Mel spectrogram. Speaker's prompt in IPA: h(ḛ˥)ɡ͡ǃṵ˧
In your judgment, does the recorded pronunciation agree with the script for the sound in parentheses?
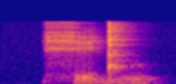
yes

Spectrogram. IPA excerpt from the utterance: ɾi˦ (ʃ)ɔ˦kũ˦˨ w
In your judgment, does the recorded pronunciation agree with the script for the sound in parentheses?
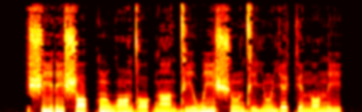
yes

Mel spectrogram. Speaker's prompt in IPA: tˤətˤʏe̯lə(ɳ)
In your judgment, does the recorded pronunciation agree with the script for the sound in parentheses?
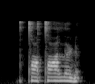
yes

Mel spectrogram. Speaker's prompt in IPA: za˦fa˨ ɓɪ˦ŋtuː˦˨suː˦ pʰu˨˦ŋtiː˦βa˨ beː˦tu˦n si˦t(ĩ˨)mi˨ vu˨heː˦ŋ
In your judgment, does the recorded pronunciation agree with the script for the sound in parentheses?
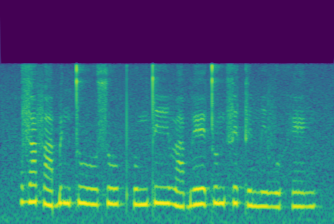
no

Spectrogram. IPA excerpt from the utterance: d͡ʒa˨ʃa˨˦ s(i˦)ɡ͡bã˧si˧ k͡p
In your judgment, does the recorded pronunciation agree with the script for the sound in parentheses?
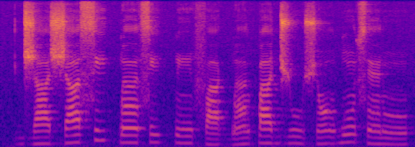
yes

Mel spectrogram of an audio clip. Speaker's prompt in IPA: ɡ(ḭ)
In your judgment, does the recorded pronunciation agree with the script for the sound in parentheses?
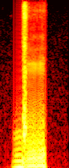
yes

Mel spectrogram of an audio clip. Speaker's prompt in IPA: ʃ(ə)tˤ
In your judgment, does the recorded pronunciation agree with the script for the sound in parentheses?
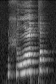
no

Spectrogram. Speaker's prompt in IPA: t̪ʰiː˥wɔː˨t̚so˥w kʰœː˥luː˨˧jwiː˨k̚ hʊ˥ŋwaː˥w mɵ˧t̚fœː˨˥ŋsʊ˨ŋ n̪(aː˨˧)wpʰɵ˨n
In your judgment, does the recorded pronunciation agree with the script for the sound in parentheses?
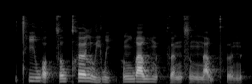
no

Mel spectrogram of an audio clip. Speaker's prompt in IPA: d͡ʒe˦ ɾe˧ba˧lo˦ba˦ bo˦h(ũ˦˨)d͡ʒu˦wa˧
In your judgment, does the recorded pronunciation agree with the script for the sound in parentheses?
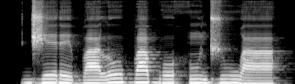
no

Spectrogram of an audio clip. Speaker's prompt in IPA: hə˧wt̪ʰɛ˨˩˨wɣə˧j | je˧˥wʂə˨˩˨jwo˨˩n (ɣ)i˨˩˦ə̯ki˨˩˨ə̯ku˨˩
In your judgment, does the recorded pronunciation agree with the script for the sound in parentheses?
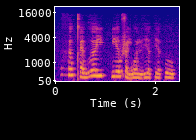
yes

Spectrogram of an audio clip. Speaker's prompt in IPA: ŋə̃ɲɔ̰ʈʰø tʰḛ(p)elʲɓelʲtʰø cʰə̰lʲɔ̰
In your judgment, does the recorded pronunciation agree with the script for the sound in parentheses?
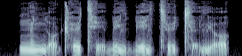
no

